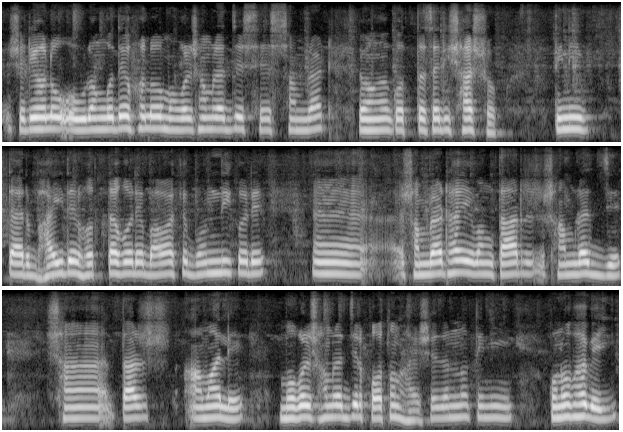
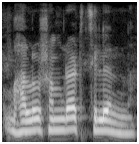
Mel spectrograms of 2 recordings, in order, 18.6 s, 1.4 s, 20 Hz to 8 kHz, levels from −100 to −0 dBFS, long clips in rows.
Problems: none marked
